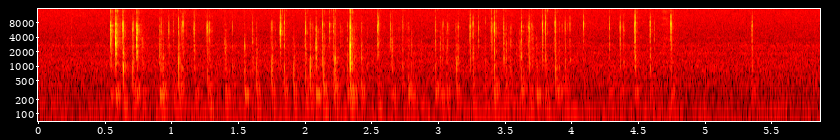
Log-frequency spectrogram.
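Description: A MacBook Pro keyboard with plastic keycaps in an aluminum body is typed on with long nails and fingertips. It produces a quiet, irregular run of short, bright clicking taps that stop instantly with no ring, some sharper and louder than others.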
